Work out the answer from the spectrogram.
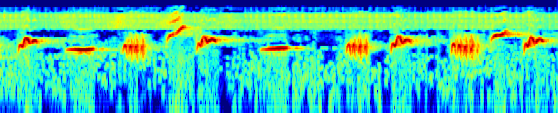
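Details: White-rumped shama delivering loud, varied song: sweet whistles alternating with short buzzy notes and upward-sweeping phrases, roughly two per second, over a constant high insect hum.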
